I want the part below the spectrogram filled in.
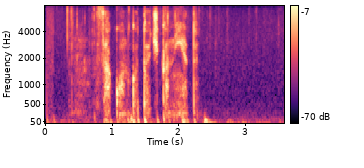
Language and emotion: Russian, neutral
